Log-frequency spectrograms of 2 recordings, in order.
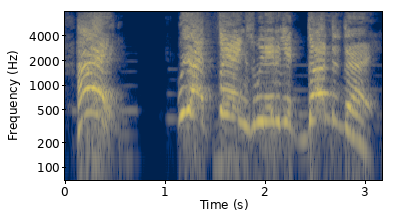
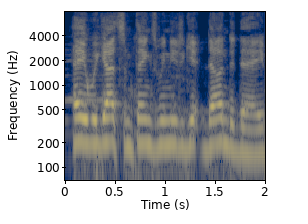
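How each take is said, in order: First: It is yelled in a loud voice. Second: It is said in a calm, normal voice.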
